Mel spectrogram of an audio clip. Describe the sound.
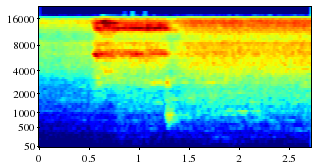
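A computer-controlled coffee roaster at Barnie's Coffee starts up with a sudden rush of loud, airy hiss that swells and then settles into a steady, broad roar.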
